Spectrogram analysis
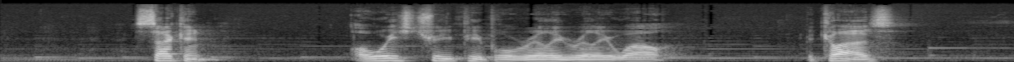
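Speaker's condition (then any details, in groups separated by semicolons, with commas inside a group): ALS; about two years since diagnosis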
